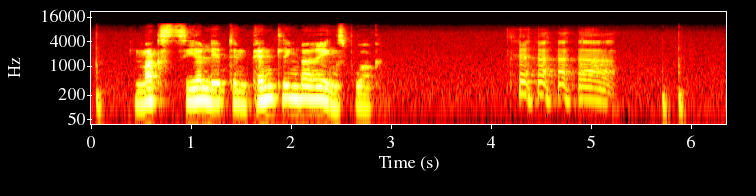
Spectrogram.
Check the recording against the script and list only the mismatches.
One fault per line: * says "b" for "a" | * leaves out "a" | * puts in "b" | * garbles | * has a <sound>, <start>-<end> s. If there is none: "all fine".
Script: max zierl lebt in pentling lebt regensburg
* says "bei" for "lebt"
* has a laugh, 4.1-5.3 s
